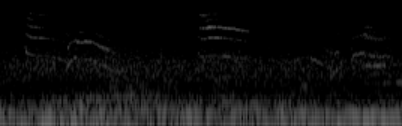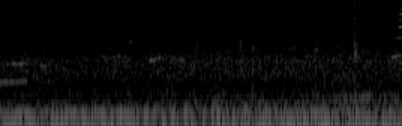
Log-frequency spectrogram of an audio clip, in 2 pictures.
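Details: Playing kittens give thin, high mews, some bending sharply upward, in scattered bursts with short pauses. A constant low rumble runs underneath.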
